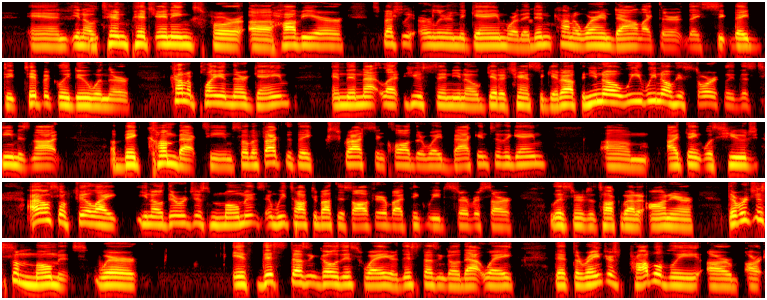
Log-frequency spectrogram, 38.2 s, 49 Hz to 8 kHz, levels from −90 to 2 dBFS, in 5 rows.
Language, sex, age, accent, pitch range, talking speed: English, male, 30-49, American, 150-170 Hz, 215 wpm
